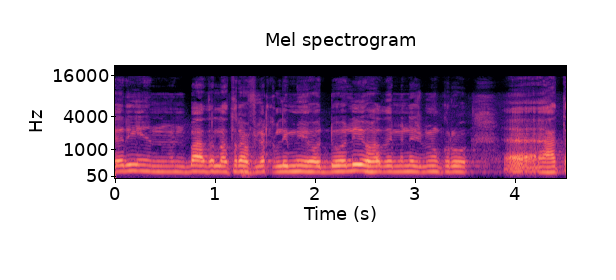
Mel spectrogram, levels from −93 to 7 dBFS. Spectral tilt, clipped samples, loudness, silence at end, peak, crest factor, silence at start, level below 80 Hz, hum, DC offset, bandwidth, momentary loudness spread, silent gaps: -7 dB/octave; under 0.1%; -19 LUFS; 0 s; -2 dBFS; 16 dB; 0 s; -64 dBFS; none; under 0.1%; 15.5 kHz; 9 LU; none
